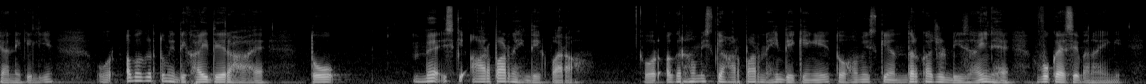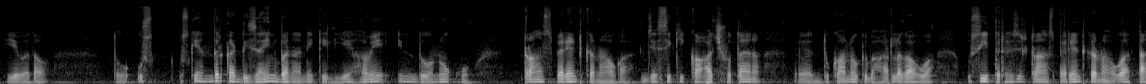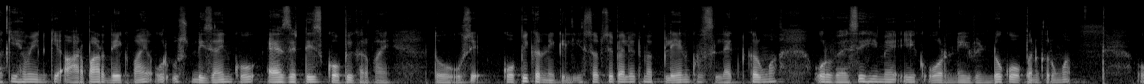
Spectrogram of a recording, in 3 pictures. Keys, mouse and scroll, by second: 0.0-0.4 scroll up 4, 0.4-1.1 scroll down 1, 1.1-2.8 scroll up 1, 2.8 scroll up 1, 2.8 g, 7.9 s, 11.0 g, 15.0-25.7 middle drag, 28.6 click, 32.3-34.3 drag.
